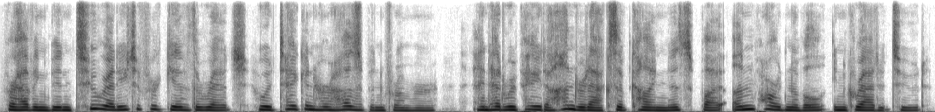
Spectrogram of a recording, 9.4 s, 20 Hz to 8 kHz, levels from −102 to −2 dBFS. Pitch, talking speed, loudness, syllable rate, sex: 200 Hz, 175 wpm, -17 LUFS, 5.2 syllables/s, female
